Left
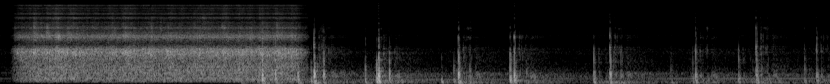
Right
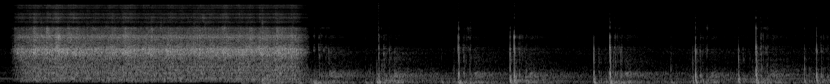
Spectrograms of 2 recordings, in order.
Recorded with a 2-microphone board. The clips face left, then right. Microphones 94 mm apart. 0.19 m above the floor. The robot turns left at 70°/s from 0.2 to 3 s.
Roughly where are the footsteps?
Left.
